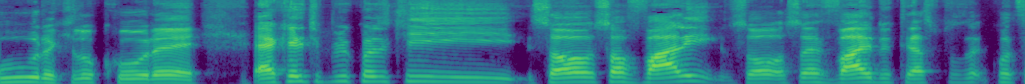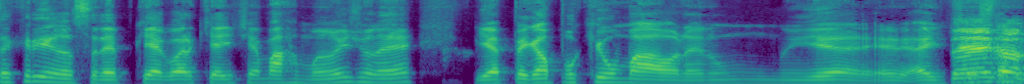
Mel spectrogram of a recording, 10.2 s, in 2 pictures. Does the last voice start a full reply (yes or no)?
yes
